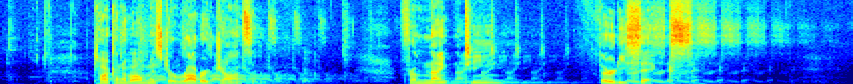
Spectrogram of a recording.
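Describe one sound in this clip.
A resonator guitar is plucked and strummed.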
